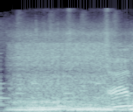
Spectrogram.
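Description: Background music with a steady low bass, over the dry rustle of hands stirring burnt rice husk and cocopeat in a plastic basin; a voice comes in near the end.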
